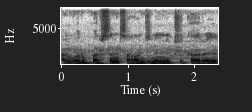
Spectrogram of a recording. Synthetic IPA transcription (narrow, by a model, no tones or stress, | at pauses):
ʔɐ̰ŋɡɐɔɾɯpɐɾsɐnsa̰ːɲd͡ʒnɪnːɪʈːɪɾɯkːaːɾɯ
